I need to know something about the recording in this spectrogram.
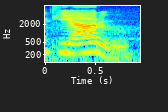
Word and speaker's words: gyaru: i translate it to gyaru it's just gal it's just a japanese pronunciation of an english word gal he requested that she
